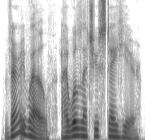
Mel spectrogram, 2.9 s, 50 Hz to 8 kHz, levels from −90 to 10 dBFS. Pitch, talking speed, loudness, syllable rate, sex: 125 Hz, 165 wpm, -19 LUFS, 4.0 syllables/s, male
